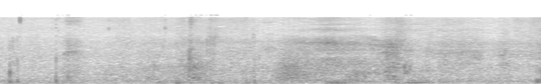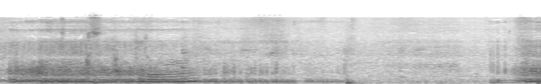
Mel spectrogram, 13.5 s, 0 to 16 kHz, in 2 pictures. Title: the best snoring ever part III.mp4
